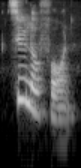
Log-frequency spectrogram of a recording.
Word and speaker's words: Xylophon: xylophone is very similar in german we say sulophon su law phone the next letter is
